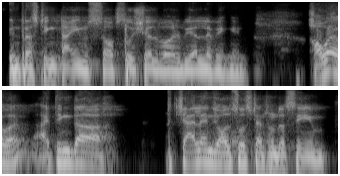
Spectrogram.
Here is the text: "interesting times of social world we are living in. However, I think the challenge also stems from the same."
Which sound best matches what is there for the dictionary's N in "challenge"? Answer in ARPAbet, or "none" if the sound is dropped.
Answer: N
